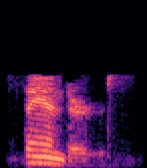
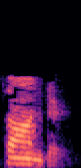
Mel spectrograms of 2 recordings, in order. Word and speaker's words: Sanders: Could you please pronounce the name Sanders instead of Saunders? I've been listening to you for years now, and you've been pronouncing Bernie Saunders and Colonel Saunders from KFC, and it really irritates me.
